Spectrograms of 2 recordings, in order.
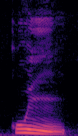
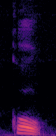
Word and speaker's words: قل: So the word قل, the qaf is heavy and the lam is light. So قل. So I have to say قو, not ko.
